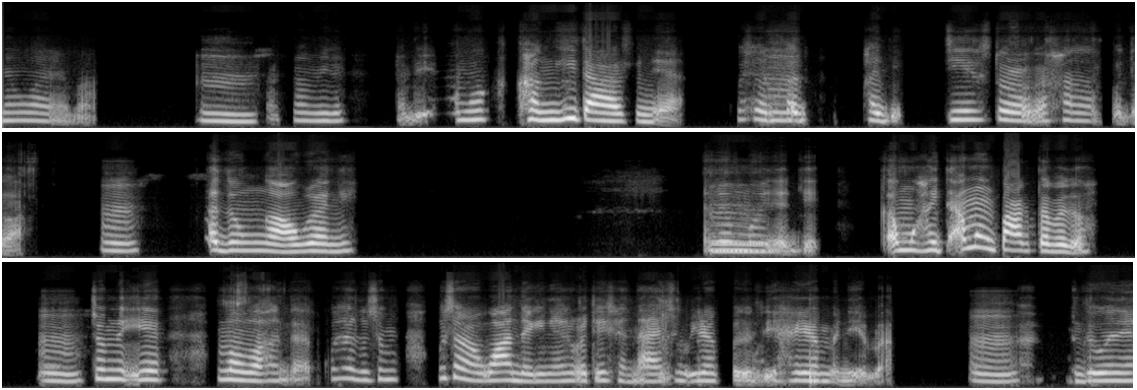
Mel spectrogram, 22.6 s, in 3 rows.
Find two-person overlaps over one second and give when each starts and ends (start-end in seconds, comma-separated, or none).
none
